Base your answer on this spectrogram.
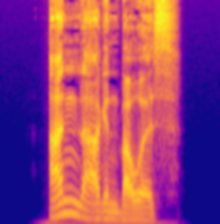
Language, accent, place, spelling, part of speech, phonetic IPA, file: German, Germany, Berlin, Anlagenbaues, noun, [ˈanlaːɡn̩ˌbaʊ̯əs], De-Anlagenbaues.ogg
- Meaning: genitive singular of Anlagenbau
